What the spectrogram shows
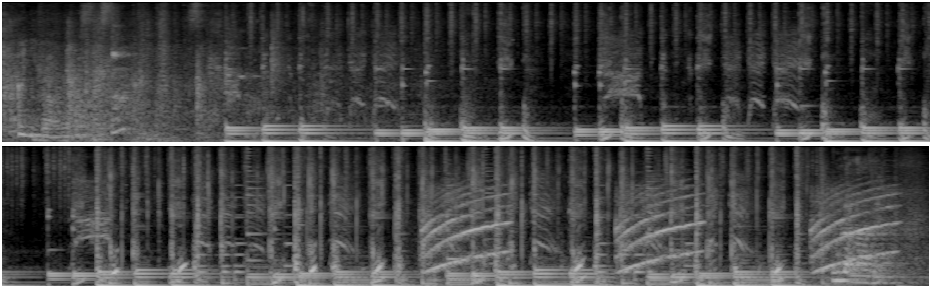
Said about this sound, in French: Mais c'est l'alarme incendie, ça.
